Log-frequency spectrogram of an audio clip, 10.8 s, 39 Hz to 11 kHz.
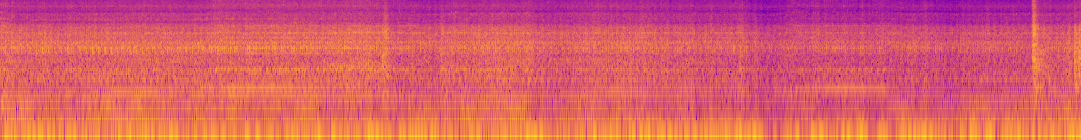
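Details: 2022 Kubota LX2610SU 4WD hydrostatic compact tractor with LA535 front loader, 138 hours, running; deep, even diesel drone with a steady beat, no knocks or rattles. Normal running.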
